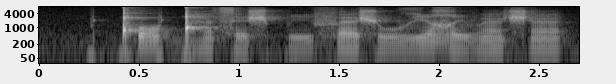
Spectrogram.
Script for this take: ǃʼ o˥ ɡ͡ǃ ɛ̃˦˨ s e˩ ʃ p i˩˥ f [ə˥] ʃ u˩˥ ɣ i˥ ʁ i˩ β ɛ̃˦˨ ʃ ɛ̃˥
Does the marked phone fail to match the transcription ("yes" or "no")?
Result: yes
